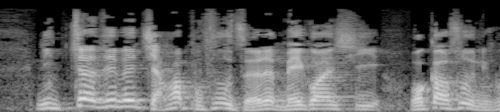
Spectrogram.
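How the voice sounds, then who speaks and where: Vocal fry runs through this man's speech. He talks very fast with very wide pitch swings. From Taiwan. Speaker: veteran journalist; talk show guest. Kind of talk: TV political talk show panel. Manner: animated. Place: studio. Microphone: lapel.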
